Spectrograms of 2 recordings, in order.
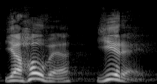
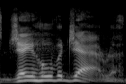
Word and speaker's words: Jehovah Jireh: Abraham's about to kill his son, God provides a substitutionary sacrifice, and in so doing, he establishes a name for himself, and the name is Yehovah Yireh, or if you're a Southern Pentecostal preacher, it's Jehovah Jireh, that one. Yay, there you go. Now let's go get some tacos. Like That's how they say it there.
